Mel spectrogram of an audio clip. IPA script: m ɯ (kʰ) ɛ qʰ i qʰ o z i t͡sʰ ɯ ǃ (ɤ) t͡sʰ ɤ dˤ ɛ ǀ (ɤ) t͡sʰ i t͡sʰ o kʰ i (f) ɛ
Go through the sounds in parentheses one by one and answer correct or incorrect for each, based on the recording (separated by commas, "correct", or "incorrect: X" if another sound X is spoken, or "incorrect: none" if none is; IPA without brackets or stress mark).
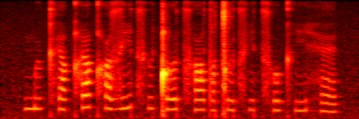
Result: correct, correct, incorrect: ɯ, incorrect: h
